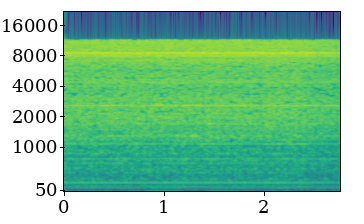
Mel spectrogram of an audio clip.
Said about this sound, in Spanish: Escuchen esto, ¿eh? Escuchen esto que traigo. Ya está preparada la licuadora, ¿eh?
